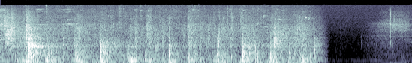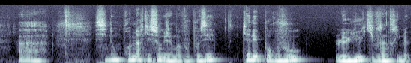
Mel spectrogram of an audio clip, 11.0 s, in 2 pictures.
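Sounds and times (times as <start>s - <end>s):
footsteps of people running: 0.0s - 4.4s
speech: 7.2s - 10.9s.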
